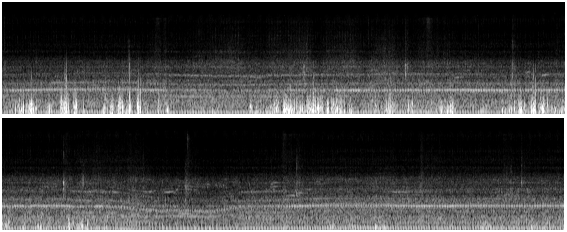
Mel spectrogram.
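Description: Engine of a moving vehicle running at a steady pitch that drops briefly about two-thirds of the way through and then picks up again, with wind buffeting the microphone in the first half.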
